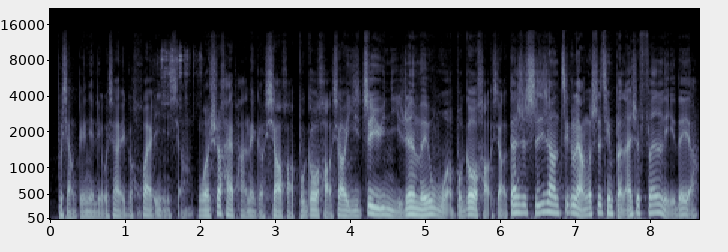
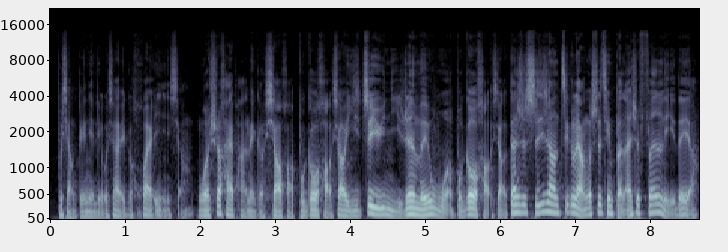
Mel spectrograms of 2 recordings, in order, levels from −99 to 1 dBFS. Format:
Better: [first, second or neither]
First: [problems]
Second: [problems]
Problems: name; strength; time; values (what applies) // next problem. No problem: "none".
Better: second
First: jangling keys; faint; at 1.5 s; peak 15 dB below the speech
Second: none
